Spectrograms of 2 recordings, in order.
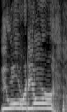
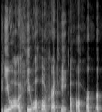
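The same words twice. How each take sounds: First: Squealing laugh. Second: Slow, higher, laughing it out; amused laugh. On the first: Streamer repeats reply to Grandma Fish, squealing with laughter. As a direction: squeal it out, delighted. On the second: Streamer answers Grandma Fish's chat, laughing. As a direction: say it through a giggle. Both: Real, not acted.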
